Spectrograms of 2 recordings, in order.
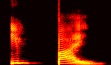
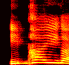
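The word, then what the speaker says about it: いっぱい: 이빠이. 이파이가 아니고요. 이빠이.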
